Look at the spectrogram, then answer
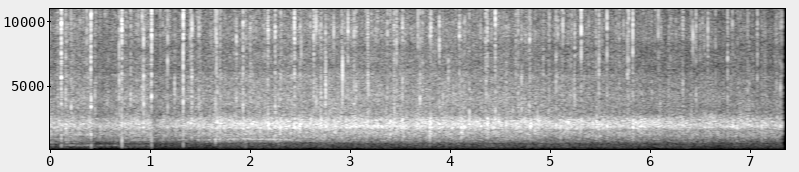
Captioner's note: audience applauding; audience cheering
